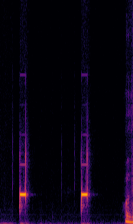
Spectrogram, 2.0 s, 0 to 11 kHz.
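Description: Two short key beeps from a Retevis RB27B GMRS radio, about a second apart, as its arrow button is pressed to step down through the receive tone codes.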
